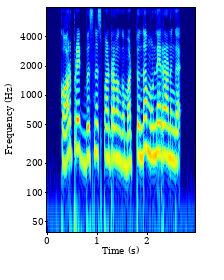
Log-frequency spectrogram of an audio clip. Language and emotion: Tamil, angry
